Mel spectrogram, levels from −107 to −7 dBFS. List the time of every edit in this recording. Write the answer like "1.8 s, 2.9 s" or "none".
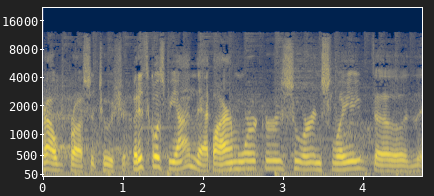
1.0 s, 2.1 s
